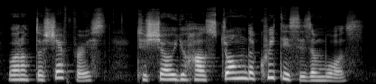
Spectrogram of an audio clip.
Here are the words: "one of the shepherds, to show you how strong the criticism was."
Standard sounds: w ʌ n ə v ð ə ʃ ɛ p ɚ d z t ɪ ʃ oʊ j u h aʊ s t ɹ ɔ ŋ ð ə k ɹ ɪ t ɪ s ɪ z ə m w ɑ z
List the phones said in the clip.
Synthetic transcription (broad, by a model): w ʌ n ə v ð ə ʃ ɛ f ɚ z t ɪ ʃ oʊ j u h aʊ s t ɹ ɔ ŋ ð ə k ɹ ɪ t ɪ s ɪ z ə m w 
